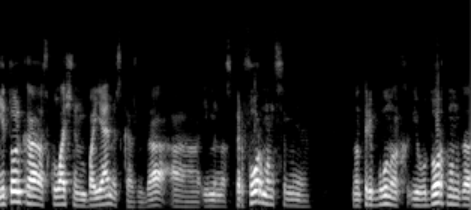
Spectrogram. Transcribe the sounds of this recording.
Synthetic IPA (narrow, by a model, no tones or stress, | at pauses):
nʲɪt̪o̞lʲkəskʊlˠat͡ɕnɨmʲɪbɐjamʲɪskaʐɨmd̪aa̰imʲɪnːəspʲɪrfo̞rmənsəmʲɪ | nət̪ɾʲɪbunəxiʊd̪o̞rt̪mənd̪ə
